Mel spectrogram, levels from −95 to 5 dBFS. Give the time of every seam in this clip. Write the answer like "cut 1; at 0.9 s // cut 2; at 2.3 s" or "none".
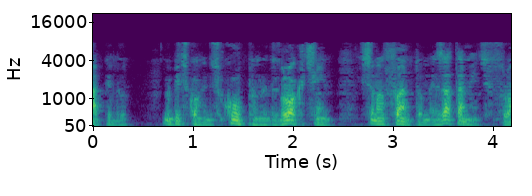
cut 1; at 1.9 s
